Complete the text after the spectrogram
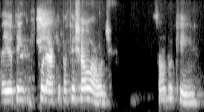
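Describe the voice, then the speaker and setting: A woman's voice: a little high, fast, creaky, husky, muffled recording. A woman, a teacher and educational psychologist, chatting casually to an online class and often checking in with her listeners. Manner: chatty, addresses audience as "gente", frequent "né?" and "sabe?".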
